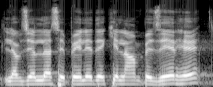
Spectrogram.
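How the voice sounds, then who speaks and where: Guy teaching quran reading, kinda high clean voice, spells it out letter by letter then recites real drawn out. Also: flat delivery, fast talker, smooth.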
